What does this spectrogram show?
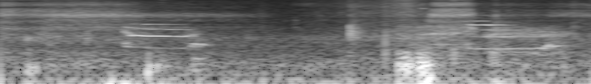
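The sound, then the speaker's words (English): A cat meows twice, a short call near the start and a longer, rising-and-falling meow about a second and a half later, over a low steady background hum. “Hi, kitty.”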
